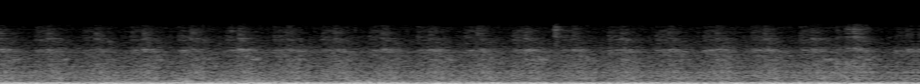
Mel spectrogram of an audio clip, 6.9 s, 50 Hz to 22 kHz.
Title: BNSF 4583 IDLING WITH MISFIRE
